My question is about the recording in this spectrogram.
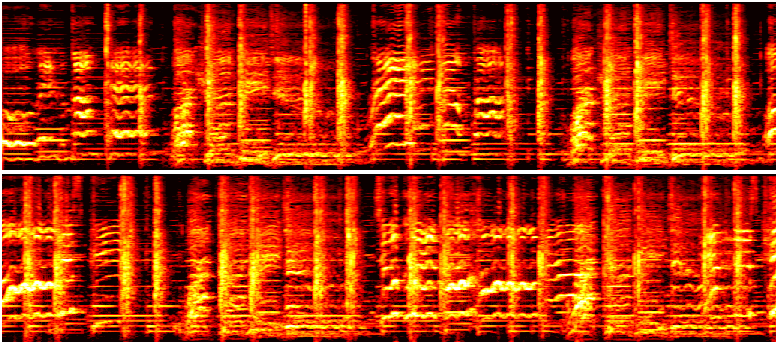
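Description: Gospel choir of men and women singing together in several parts, with hand claps keeping time.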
